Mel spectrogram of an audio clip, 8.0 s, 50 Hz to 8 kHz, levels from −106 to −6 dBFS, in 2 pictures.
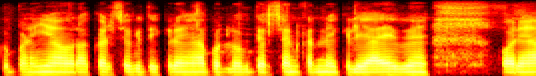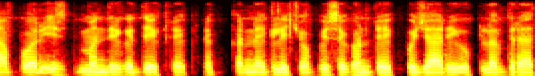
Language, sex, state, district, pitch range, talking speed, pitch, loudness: Hindi, male, Uttar Pradesh, Etah, 110-115 Hz, 255 wpm, 110 Hz, -17 LUFS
